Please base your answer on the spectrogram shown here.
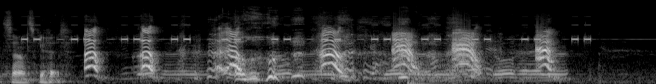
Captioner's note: laughing; alarm chiming; shrieking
